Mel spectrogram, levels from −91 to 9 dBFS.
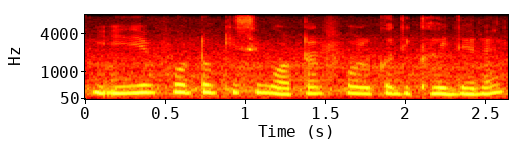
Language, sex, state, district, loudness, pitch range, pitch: Hindi, female, Chhattisgarh, Raipur, -15 LUFS, 225-260 Hz, 235 Hz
